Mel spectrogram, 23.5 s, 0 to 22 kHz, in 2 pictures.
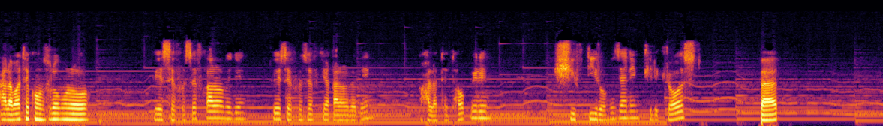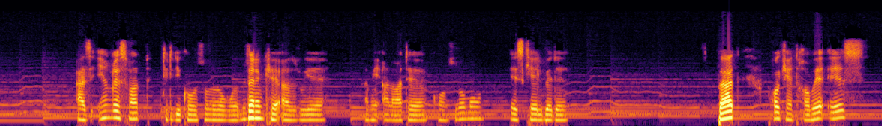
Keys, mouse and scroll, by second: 0.8 shift+s, 3.9-5.8 middle drag, 5.4 KP_7, 6.2-8.0 middle drag, 7.4 shift+d, 12.3-14.0 drag, 15.4 s, 17.2-19.0 drag, 17.6 s, 19.4 shift+s, 22.0 s.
